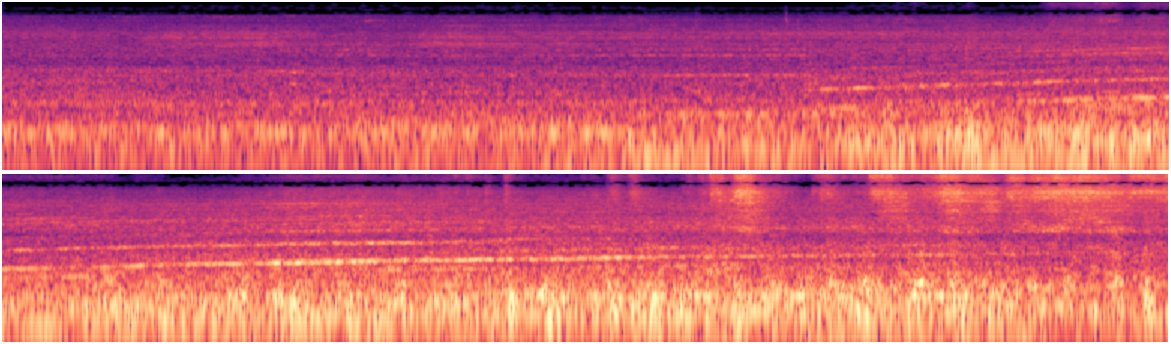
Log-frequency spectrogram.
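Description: Sydney electric suburban train moving through the station, its traction motors giving a rising whine as it gathers speed and its sound growing louder. A run of sharp clicks from the wheels on the rails follows near the end.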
